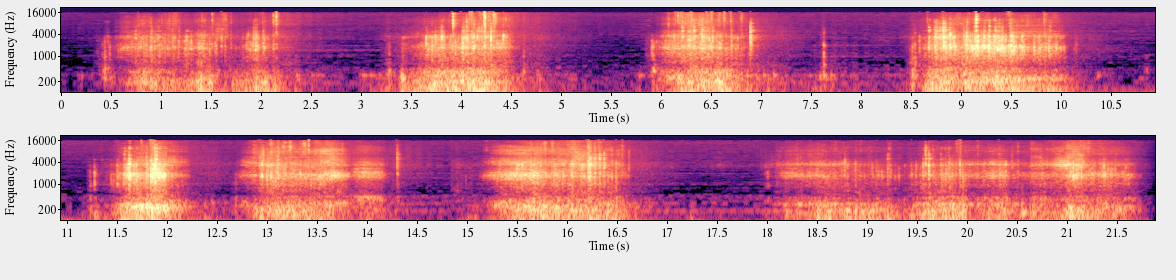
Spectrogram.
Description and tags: Low rumble of an office chair rolling and dragging against the floor. Multiple takes, slow/long and fast/short ones.
Recorded with a RØDE Videomic from close range.
Processed slightly, a little hiss remains.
